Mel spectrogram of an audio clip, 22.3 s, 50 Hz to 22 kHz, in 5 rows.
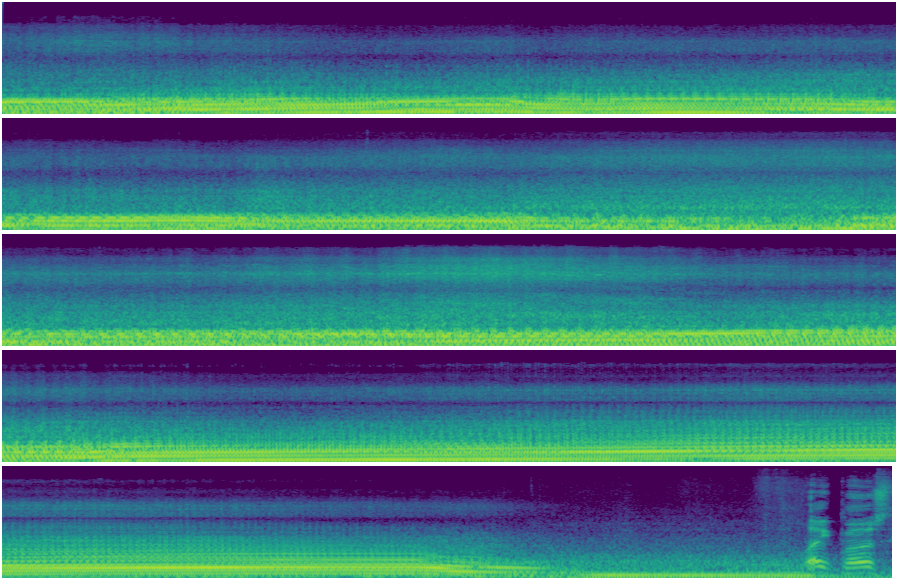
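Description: A 2017 Ford F-150 Raptor with a Ford Performance dual rear exit touring cat-back exhaust, with resonator, muffler and chrome tips, cruises at highway speed. Its engine drones steadily and deeply from inside the cab, with gentle rises in pitch.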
